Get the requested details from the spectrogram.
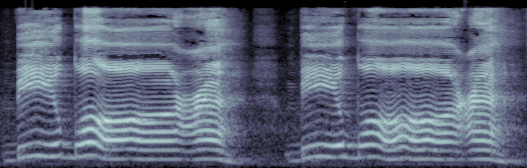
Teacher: Ain kita tolakkan Ain tu tengah-tengah kerongkong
